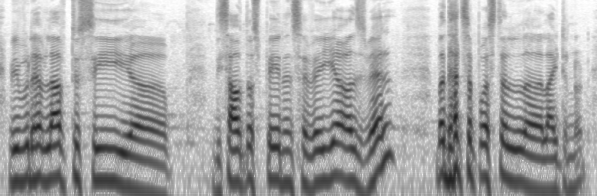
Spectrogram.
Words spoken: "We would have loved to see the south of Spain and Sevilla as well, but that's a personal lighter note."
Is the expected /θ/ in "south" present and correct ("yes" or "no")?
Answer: no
